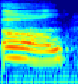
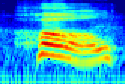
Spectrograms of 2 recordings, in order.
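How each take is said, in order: First: The word begins with no H sound. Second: The word begins with a clear H sound.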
